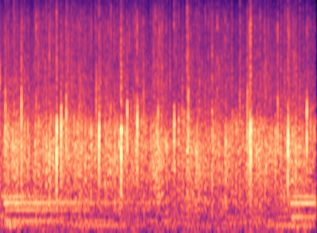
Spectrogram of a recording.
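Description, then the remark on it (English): An audience clapping their hands to give the Lord a big hand clap, in steady, sustained applause, a dense patter of many overlapping claps with a few sharper individual hits standing out, fairly loud and without any talking. “Come on, give the Lord a big hand clap.”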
